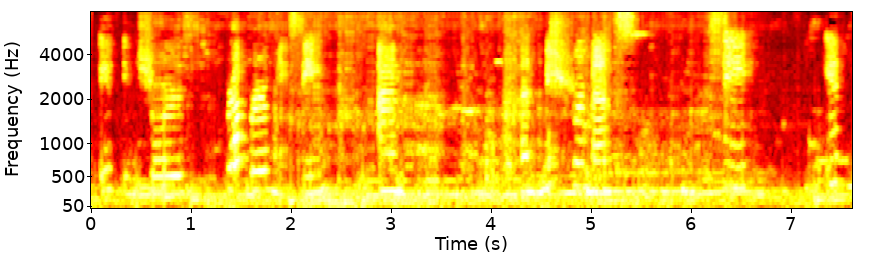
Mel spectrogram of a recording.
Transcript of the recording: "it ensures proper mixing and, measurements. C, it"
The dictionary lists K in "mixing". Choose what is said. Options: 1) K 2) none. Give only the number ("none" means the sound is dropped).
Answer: 2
